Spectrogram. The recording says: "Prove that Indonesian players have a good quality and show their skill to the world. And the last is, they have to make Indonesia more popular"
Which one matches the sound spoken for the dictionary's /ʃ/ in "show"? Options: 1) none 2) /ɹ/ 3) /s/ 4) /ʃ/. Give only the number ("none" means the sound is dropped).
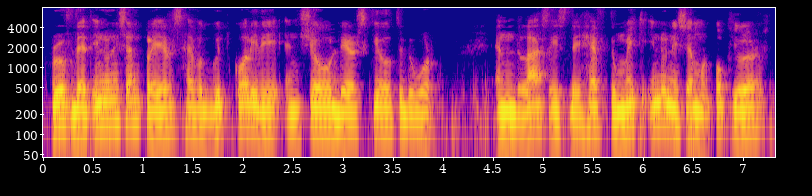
4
